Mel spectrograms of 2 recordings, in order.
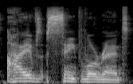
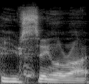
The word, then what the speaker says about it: Yves Saint Laurent: They pronounce it like so wrong. It's Yves Saint Laurent, doggone it. Come on. It's not Yves Saint Laurent.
